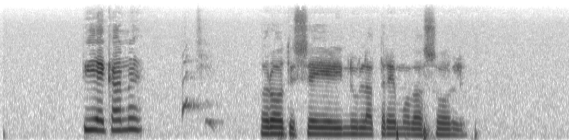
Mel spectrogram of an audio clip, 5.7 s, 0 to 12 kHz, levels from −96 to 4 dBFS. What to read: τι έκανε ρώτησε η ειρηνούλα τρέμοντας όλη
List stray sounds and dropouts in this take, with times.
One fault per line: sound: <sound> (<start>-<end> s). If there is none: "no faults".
sound: sneeze (1.8-2.3 s)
